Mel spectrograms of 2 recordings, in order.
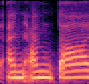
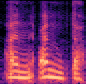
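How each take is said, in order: First: انعمتا with the final a stretched; انعمتا said an'amtaa; wrong long ending. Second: انعمت with a short final ta; انعمت said an'amta, clipped short; correct short ending. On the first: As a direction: drag the end of انعمتا. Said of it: "انعمتا نہیں کہیں گے". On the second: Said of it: "انعمت کو لمبا نہیں کریں گے". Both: Shown as a demonstration.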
